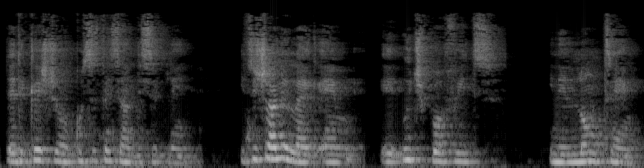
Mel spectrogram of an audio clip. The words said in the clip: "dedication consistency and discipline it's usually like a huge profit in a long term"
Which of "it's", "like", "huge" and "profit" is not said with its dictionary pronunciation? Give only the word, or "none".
huge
